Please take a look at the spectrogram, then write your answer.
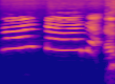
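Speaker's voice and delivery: very high, shrill, piping, squeaky little voice. Retelling meeting a friend's friend, imitating a shrill little voice. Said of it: "tiene esa vocecita así toda pituda".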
